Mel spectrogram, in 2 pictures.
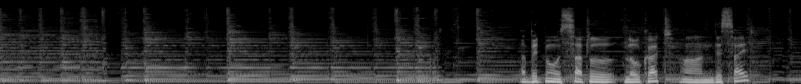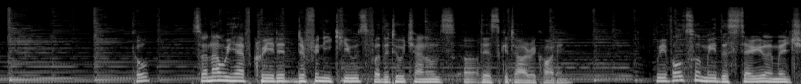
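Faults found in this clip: Short concealed packet loss, 4.30–4.33 s: brief smear in the audio, about 13 ms filled in by the receiver's concealment, about 20 ms of original audio gone. Jitter buffer/decoder path; packet arrived late or never.

Short concealed packet loss, 7.71–7.73 s: short wobble, about 12 ms concealed, about 10 ms missing. Last sound extended by the decoder, then blended back.

Short concealed packet loss, 10.15–10.18 s: smear, about 20 ms concealed, about 20 ms missing. Same receive-side concealment.

Burst of packet loss, 12.67–12.79 s: held buzz or fading hiss in place of the audio, then a jump forward. The network path dropped several packets or delivered them too late, and the decoder held the last sound for 107 ms. About 110 ms of content was lost, with no silent stretch.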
